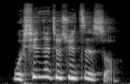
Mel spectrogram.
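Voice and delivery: high, loud burst of resolve; desperate outburst. A narrator's reading. Breaks free to turn himself in. (激动地喊出来)

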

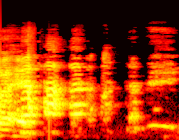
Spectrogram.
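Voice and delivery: loud, high burst of laughter; big unrestrained laugh. Real, not acted. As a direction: burst out laughing at the shared joke. Joke about student council.

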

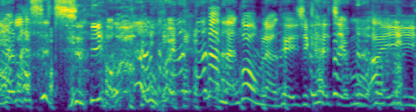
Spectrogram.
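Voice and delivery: high, loud, laughing. Real, not acted. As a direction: laugh through the words. Laughing at cohost's reply.

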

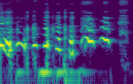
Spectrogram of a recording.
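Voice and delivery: high, loud falling laugh; burst of laughter. Real, not acted. Laughing at the tourists going into the palace without them, real laughter. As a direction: crack up helplessly. Laughing at being stuck outside.

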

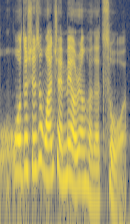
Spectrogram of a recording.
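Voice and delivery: ordinary talk, nothing marked

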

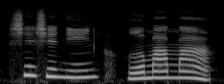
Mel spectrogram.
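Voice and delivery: high tadpole voice; polite little tadpoles. Acted. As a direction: thank her in a small, high-pitched voice.

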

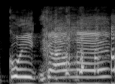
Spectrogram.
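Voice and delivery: high, loud, drawn-out mock cry; stretched-out, high-pitched imitation holler; mock catchphrase yell. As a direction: yell it slowly like the meme rant. Quoting the meme's ranting catchphrase.

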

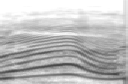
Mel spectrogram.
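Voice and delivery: sharp high scream of alarm; startled high shriek. Acted. Princess shrieks at the ghost threat, high alarmed cry. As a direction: shriek in sudden fright. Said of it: "一声大叫".

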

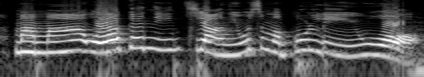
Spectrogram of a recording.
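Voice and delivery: put-on high, loud child whining; whiny child. Son tugging off mom's earphones, high and whiny. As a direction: plead like a hurt little boy.

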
